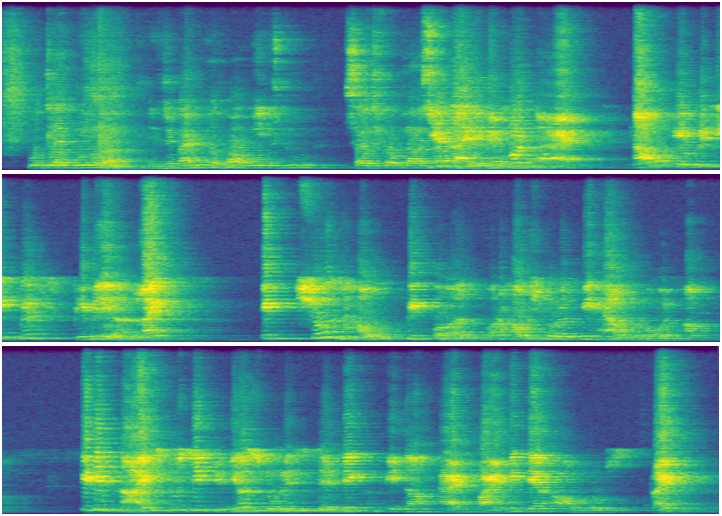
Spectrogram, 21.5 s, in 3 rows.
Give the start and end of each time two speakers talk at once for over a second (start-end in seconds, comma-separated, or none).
4.2-5.4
